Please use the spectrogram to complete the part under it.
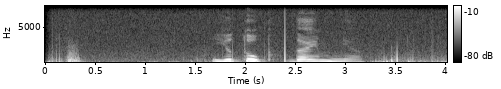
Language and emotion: Russian, neutral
